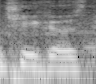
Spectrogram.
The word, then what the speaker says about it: Csikos: It is C-S-I-K-O-S. Chicos.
